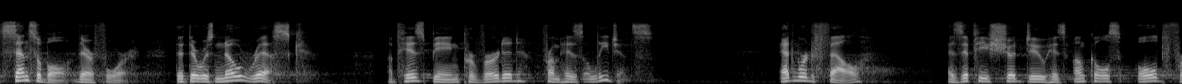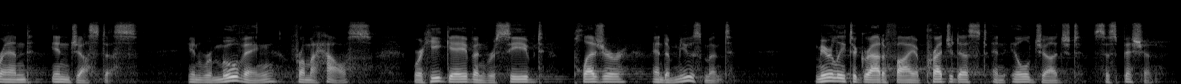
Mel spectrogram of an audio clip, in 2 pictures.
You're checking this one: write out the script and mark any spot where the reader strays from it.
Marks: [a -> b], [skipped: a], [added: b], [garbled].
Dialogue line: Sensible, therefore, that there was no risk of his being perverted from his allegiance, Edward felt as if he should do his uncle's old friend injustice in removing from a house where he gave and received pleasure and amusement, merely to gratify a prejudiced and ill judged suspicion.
Sensible, therefore, that there was no risk of his being perverted from his allegiance, Edward [felt -> fell] as if he should do his uncle's old friend injustice in removing from a house where he gave and received pleasure and amusement, merely to gratify a prejudiced and ill judged suspicion.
